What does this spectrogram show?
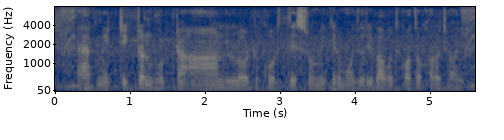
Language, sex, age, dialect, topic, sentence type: Bengali, male, 36-40, Northern/Varendri, agriculture, question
